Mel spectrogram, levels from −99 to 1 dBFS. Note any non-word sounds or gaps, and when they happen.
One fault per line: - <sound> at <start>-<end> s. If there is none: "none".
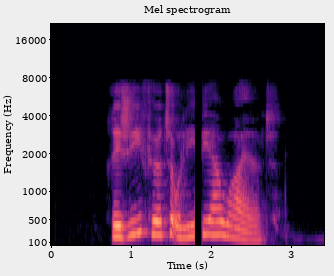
- dropout at 1.8-1.9 s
